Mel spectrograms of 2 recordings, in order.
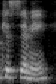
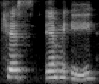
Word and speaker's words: Kissimmee: this one was from Kissimmee um not pronounced kiss m e it's Kissimmee it's all one word okay um it's not kissing me Kissimmee one whole word so there's Kissimmee Florida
